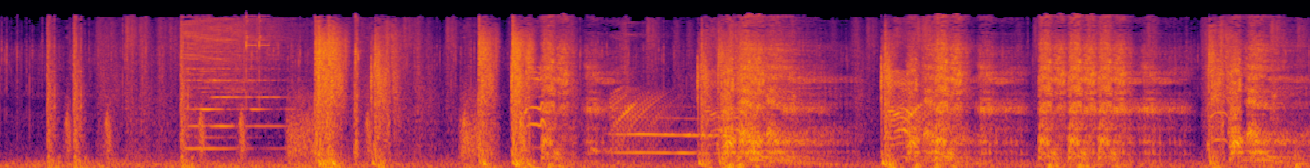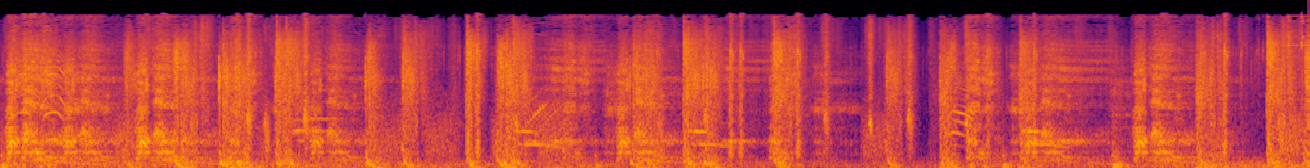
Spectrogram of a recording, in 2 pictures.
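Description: Wolves snarl and growl in a fight.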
